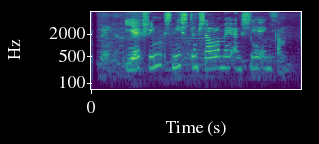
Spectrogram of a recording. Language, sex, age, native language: Icelandic, female, 15, Icelandic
